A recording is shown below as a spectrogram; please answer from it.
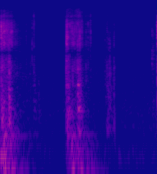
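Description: Three heavy thuds from a door being broken down in the video game PUBG Mobile, each a blunt impact with a short rattle, spaced about a second apart and fairly quiet.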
